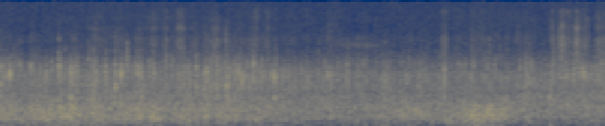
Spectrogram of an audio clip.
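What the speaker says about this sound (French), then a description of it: "Ah, il y a la pluie qui tombe là." Steady rain falls through a thunderstorm in Carpentras, a dense even hiss that runs unbroken and fairly close, with faint wind.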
